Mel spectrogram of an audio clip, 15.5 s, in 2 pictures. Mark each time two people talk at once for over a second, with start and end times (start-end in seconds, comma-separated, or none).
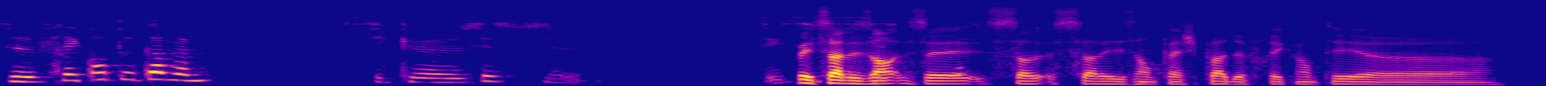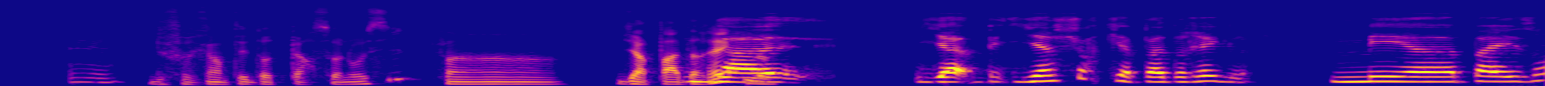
none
